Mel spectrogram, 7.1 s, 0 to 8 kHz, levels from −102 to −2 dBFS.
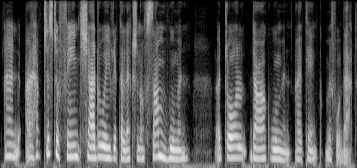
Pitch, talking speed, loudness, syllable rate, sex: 190 Hz, 160 wpm, -21 LUFS, 4.6 syllables/s, female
